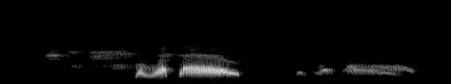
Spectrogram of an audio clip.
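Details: Caged decoy spotted dove calling to lure others, described as thunder-voiced: a strong stuttered note and a long rich coo, with softer higher notes before and quieter coos trailing after.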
